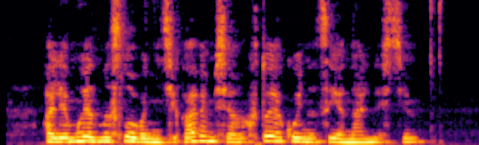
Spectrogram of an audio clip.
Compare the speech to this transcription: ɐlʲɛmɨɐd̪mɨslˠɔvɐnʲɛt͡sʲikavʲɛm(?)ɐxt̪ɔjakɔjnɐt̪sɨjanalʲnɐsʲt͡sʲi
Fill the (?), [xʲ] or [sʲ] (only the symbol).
sʲ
